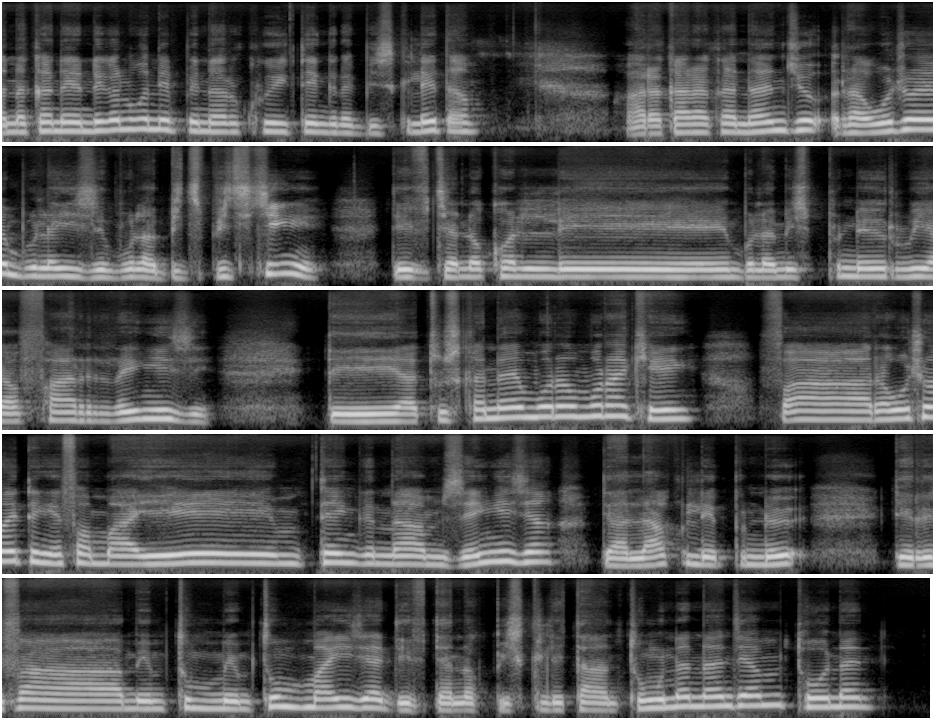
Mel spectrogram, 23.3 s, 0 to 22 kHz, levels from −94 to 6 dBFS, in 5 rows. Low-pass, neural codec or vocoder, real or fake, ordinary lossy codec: none; codec, 44.1 kHz, 7.8 kbps, DAC; fake; none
